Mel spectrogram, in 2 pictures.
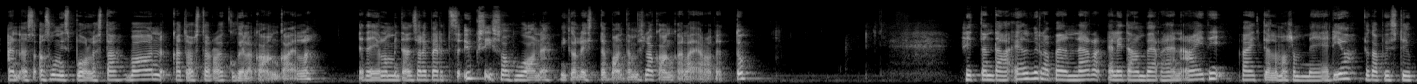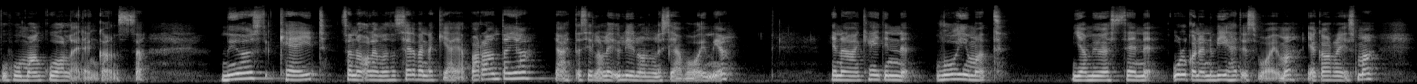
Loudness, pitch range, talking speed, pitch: -21 LUFS, 200-225 Hz, 135 wpm, 210 Hz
